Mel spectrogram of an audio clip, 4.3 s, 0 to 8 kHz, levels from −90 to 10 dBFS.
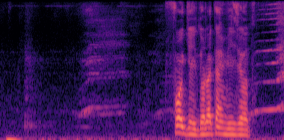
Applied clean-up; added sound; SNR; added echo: none; none; none; none.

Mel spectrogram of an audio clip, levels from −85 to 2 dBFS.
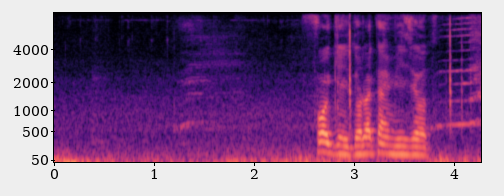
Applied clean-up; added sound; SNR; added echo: none; Wind; 8 dB; none.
